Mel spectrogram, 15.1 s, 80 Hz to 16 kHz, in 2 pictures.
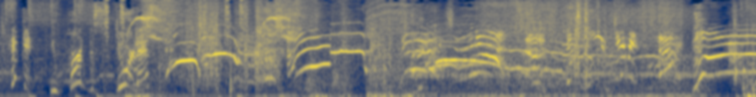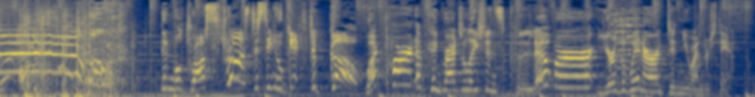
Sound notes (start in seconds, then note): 2.5 all scream; 6.5 all screaming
